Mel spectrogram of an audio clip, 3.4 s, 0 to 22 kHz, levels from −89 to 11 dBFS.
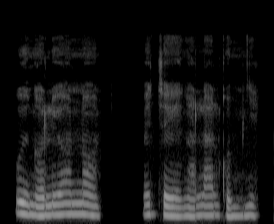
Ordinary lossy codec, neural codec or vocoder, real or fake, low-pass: none; vocoder, 24 kHz, 100 mel bands, Vocos; fake; none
